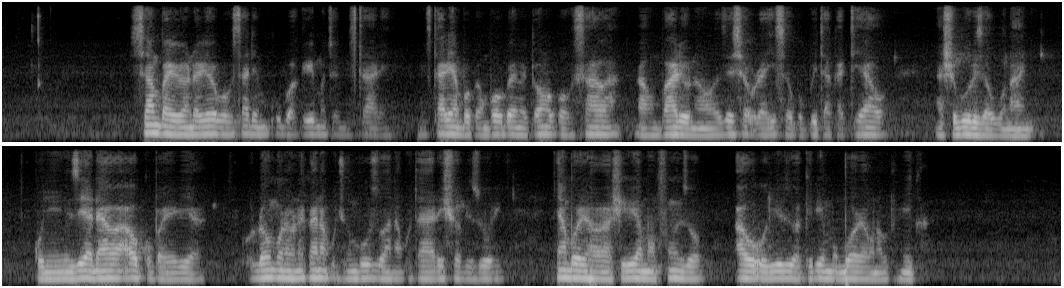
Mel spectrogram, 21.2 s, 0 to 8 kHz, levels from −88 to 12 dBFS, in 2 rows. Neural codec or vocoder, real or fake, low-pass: codec, 16 kHz in and 24 kHz out, 1 kbps, XY-Tokenizer; fake; 7.2 kHz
